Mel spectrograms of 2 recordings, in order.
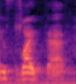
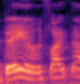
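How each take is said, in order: First: THAT dropped low as a final answer; lower, softer "like that", falling at the end; flat confirmation. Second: "it's like that" with THAT lifted at the end; questioning comeback. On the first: Girl confirming her refusal to him, final. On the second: Guy reacting to being refused a hug, questioning. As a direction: let THAT rise as a question. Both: Retold or imitated.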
